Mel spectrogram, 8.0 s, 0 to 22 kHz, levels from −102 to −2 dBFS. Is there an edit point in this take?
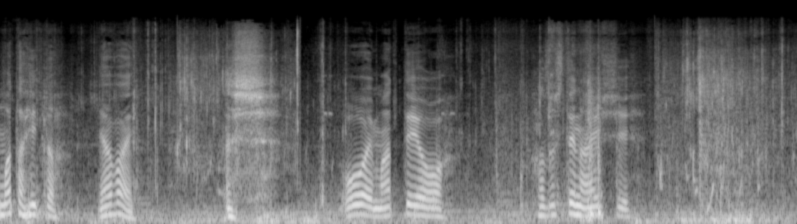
yes; 3 cuts; at 1.8 s, 3.0 s, 6.5 s

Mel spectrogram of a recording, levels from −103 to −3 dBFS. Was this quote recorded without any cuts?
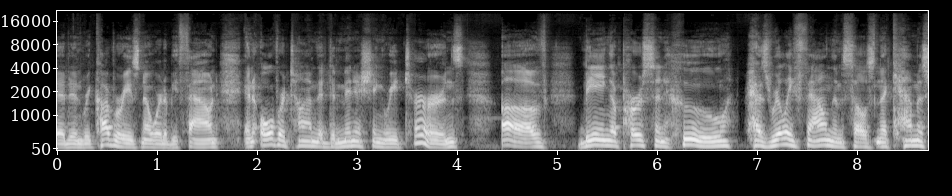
no; 1 cut; at 6.8 s

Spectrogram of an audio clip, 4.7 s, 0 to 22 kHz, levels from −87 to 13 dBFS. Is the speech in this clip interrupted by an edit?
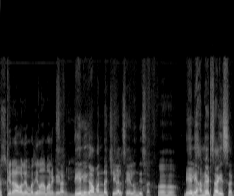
yes; 1 cut; at 1.2 s

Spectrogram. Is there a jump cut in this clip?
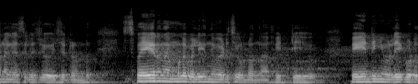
no; 0 cuts

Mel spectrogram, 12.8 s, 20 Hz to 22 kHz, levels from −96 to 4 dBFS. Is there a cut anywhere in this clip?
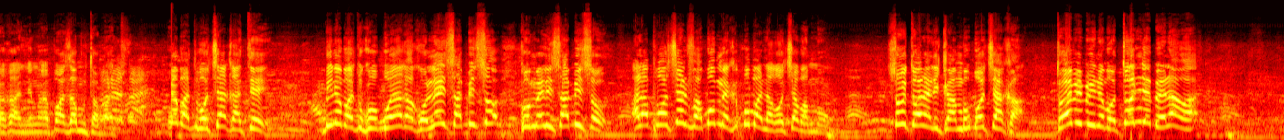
yes; 1 cut; at 1.7 s

